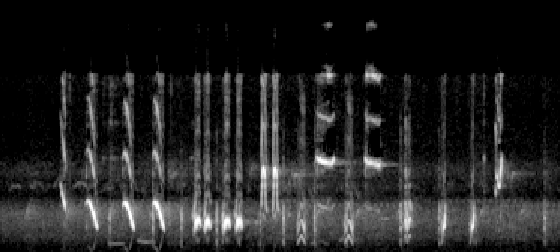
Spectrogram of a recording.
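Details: Leafbird singing energetically: a fast string of loud, downward-sliding whistles gives way to shorter chirps and twittering notes, delivered nearly without pause.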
